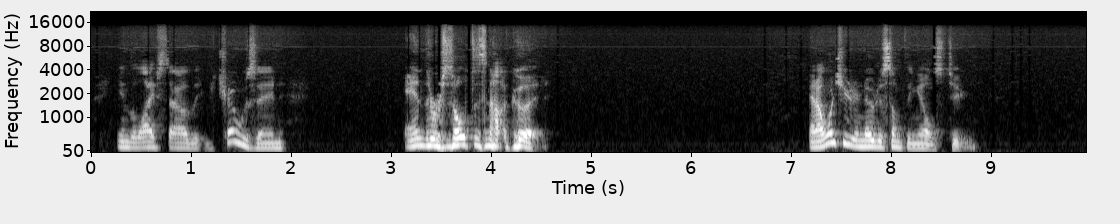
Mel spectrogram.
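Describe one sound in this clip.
A young man speaks with animation, close into a microphone, in short bursts with pauses.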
